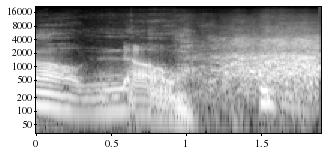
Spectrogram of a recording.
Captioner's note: laughter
